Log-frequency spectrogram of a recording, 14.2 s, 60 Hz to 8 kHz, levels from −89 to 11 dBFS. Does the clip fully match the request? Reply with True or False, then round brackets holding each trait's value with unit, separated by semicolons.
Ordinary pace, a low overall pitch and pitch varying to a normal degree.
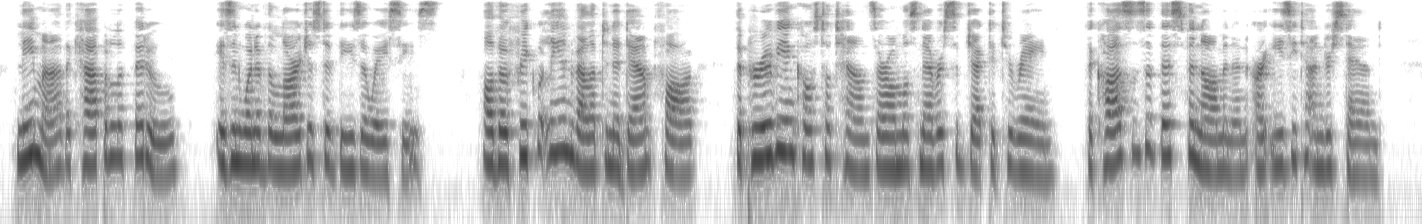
False (170 wpm; 215 Hz; 3.7 semitones)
